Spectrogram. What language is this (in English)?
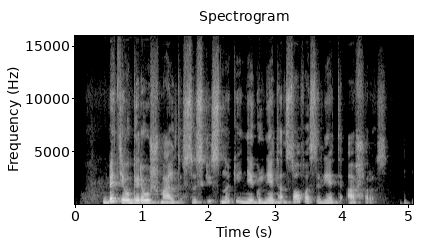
Lithuanian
